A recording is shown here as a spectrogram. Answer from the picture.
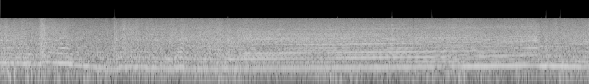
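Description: Renault Clio race car engine heard from inside the cabin: the revs fall sharply in the first two seconds, then climb slowly and steadily under load through the rest. Two short knocks come in the first few seconds.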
